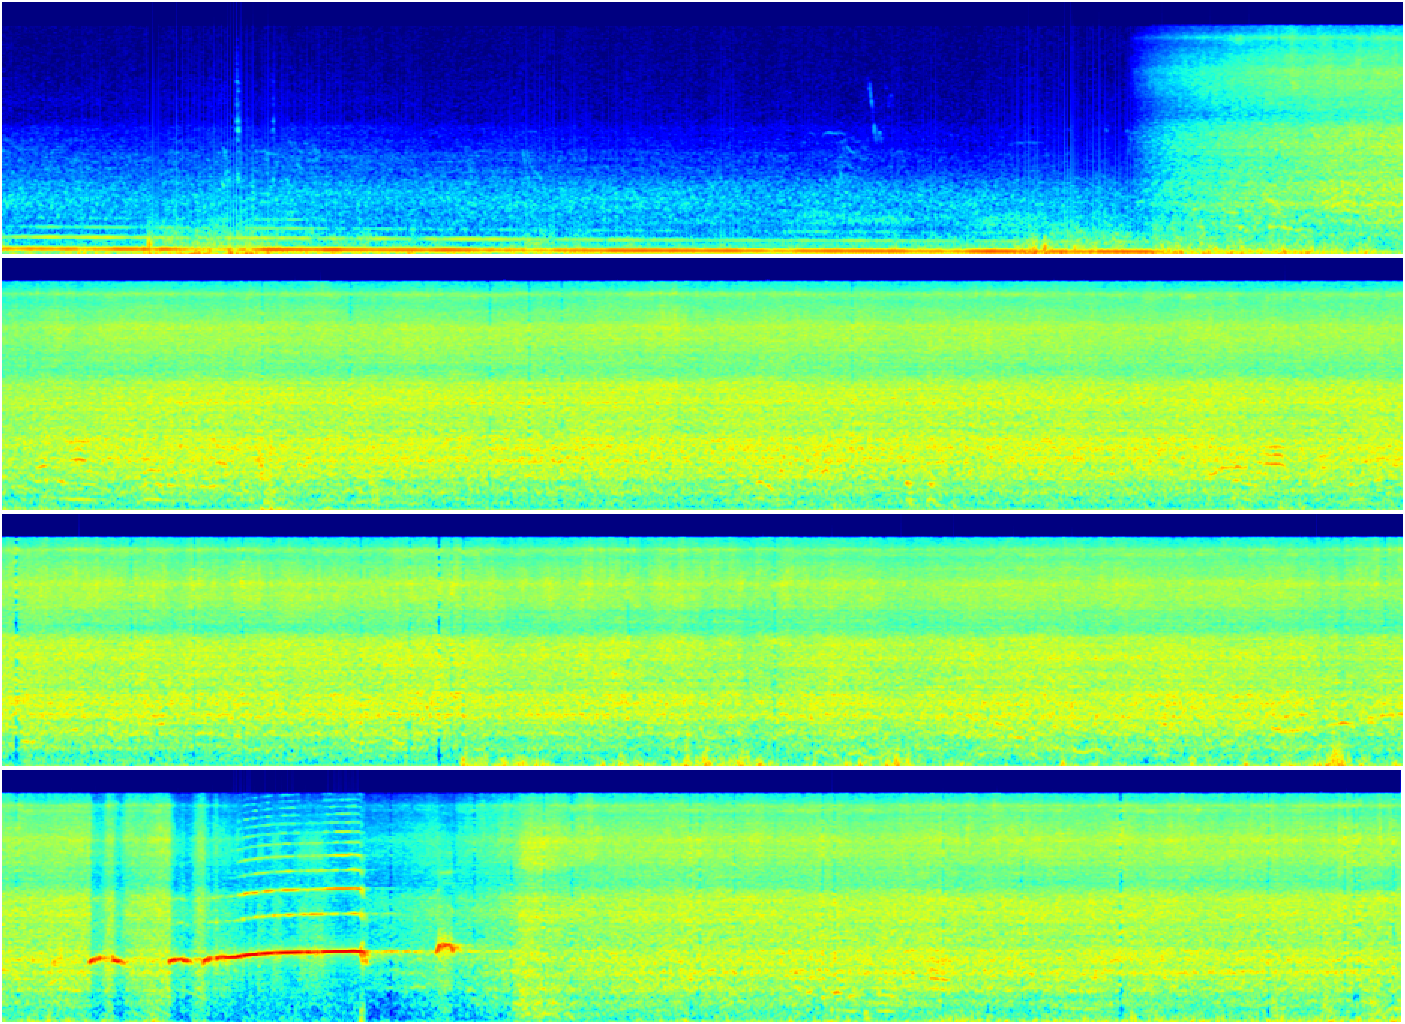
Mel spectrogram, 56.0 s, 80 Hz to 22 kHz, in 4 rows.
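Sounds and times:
steady steam hiss: 11.1 - 56.0
steam locomotive whistle: 41.8 - 48.1.

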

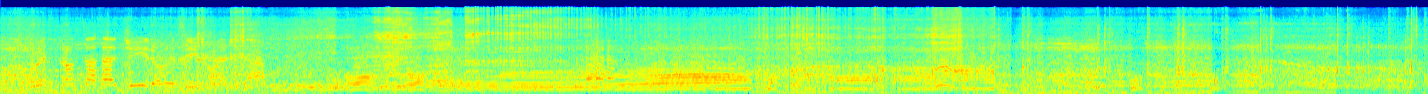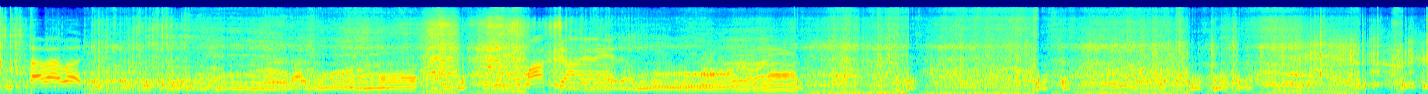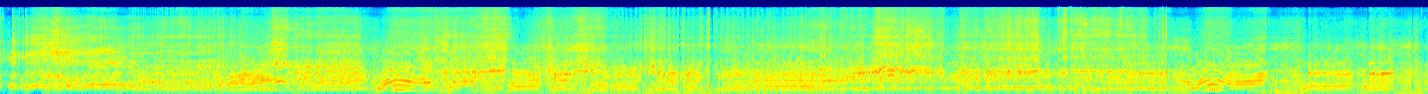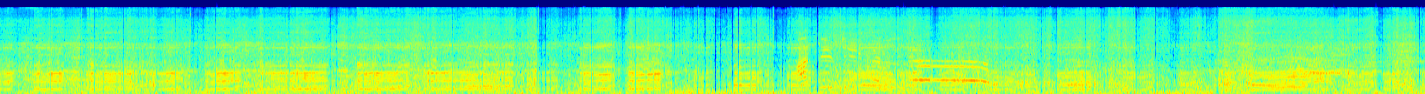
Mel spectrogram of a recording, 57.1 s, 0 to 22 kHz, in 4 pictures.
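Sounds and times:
motorcycle engine revving: 0.0 - 57.0
wind rumble on microphone: 0.0 - 57.0.

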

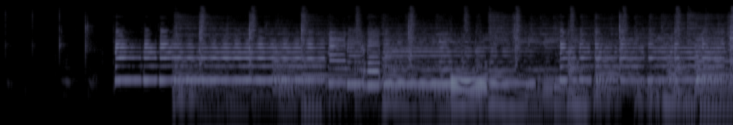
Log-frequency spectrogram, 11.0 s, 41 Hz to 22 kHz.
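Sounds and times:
jazz band playing: 1.7 - 11.0.

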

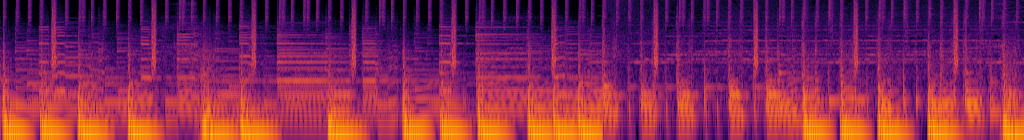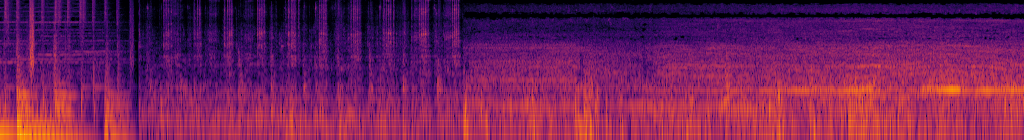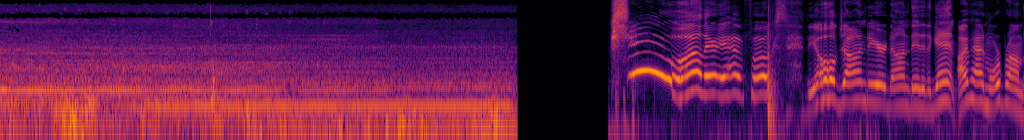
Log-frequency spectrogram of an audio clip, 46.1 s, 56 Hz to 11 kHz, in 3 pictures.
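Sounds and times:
diesel engine running: 0.0 - 4.3, 4.9 - 38.5.

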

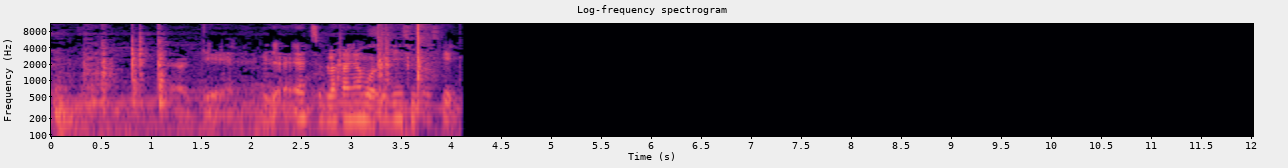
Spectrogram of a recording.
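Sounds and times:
plastic clicks and knocks: 0.0 - 1.2, 2.8 - 3.8.

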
